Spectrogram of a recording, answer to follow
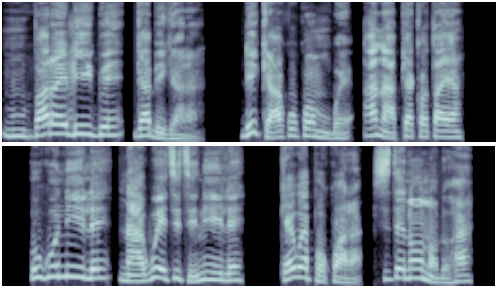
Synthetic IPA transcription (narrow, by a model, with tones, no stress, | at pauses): m̩˨ba˦ɾe˦e˦li˦ɡʷe˦ɡa˦bi˨ɡa̰˨ɾa̰˨ | dɪ˦ka˨a˦kʷʊ˦kʷɔ˦ŋ͡m̩˨ɡ͡be˨a˦na˨a˨pja˦kɔ˦ta˦ja˦ | u˦ɡʷu˦niː˦le˦na˨a˨ɡʷe˦˨ti˦ti˨niː˦le˦ | ke˦we˦pʊ˨kʷa˨ɾa̰˨si˦t̬e˦nɔ˦nɔ˨dʊ˨ɦa˦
